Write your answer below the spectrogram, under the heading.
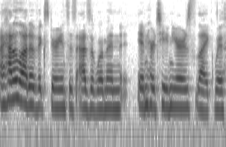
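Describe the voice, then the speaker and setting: A woman with an ordinary speaking voice at medium pitch and moderate pace, on a very clean recording with a silent background. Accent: American. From US Pacific Northwest, Washington State. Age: 30s. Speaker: javelin thrower. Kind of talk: podcast interview.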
